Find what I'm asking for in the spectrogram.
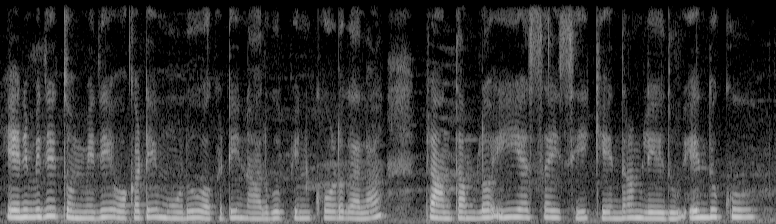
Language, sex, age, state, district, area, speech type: Telugu, female, 30-45, Telangana, Vikarabad, rural, read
